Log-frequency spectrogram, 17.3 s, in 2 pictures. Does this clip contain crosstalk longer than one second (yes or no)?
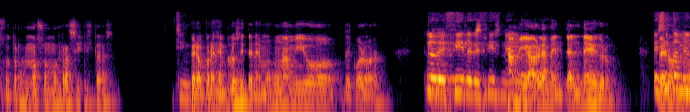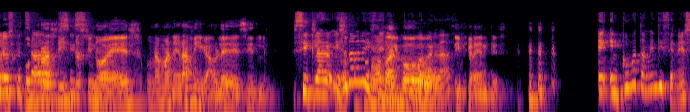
yes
